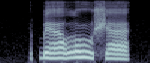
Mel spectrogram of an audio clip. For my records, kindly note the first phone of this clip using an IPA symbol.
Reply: ɓ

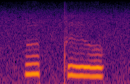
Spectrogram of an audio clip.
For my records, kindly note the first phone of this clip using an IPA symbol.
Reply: ɘ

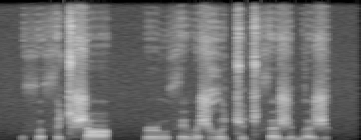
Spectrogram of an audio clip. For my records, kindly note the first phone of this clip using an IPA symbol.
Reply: θ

